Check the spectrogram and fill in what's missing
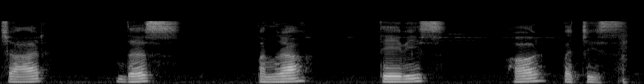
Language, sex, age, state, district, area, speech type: Urdu, male, 30-45, Telangana, Hyderabad, urban, spontaneous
